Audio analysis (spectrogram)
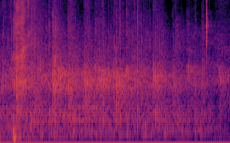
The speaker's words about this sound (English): Yes, cheer for that, man.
